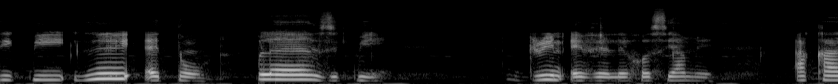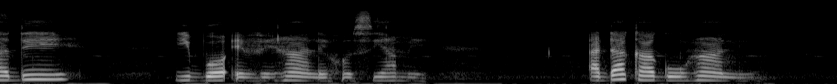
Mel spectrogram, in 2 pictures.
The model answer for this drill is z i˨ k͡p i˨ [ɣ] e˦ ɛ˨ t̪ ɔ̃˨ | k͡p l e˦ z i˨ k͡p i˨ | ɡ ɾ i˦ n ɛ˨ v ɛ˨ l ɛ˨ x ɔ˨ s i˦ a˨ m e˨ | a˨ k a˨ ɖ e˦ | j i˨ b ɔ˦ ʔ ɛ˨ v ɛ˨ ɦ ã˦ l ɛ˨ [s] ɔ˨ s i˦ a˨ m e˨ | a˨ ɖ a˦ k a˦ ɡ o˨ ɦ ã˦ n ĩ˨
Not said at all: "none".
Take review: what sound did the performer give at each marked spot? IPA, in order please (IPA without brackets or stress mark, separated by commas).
ɣ, x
